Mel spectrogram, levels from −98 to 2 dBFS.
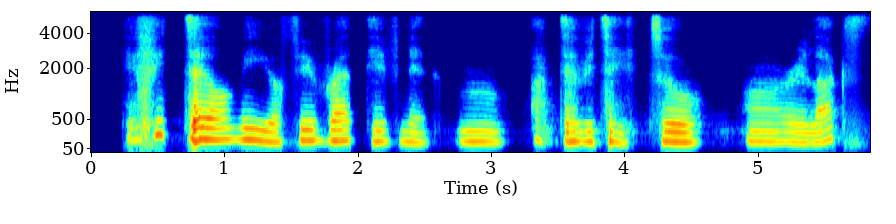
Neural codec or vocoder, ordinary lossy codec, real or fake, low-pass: codec, 24 kHz, 0.5 kbps, DualCodec; none; fake; 5.4 kHz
